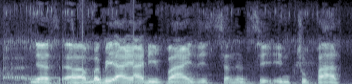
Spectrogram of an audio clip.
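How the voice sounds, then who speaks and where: A man's voice: medium pitch, a bit bright, slight background noise. Hesitant male learner on a dull call. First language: Vietnamese. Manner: halting, many fillers, self-corrections. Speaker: student. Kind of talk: online speaking lesson. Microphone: video call.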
